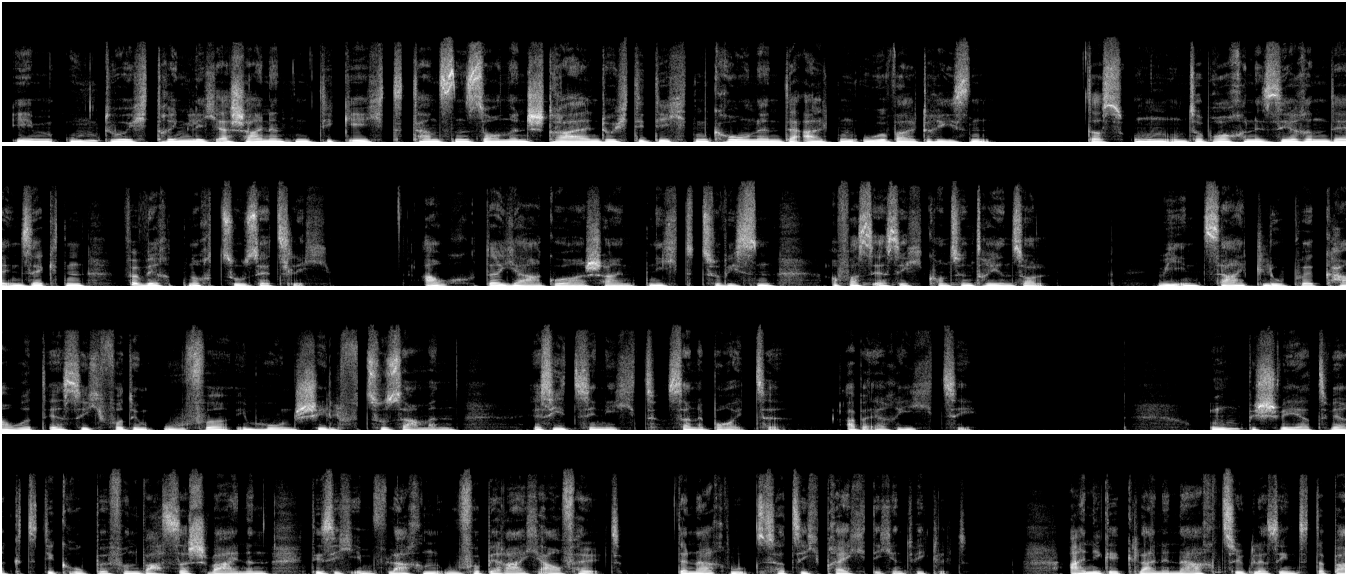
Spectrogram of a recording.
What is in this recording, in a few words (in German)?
Dokumentation; DEMO Dokumentation; Sprecherin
